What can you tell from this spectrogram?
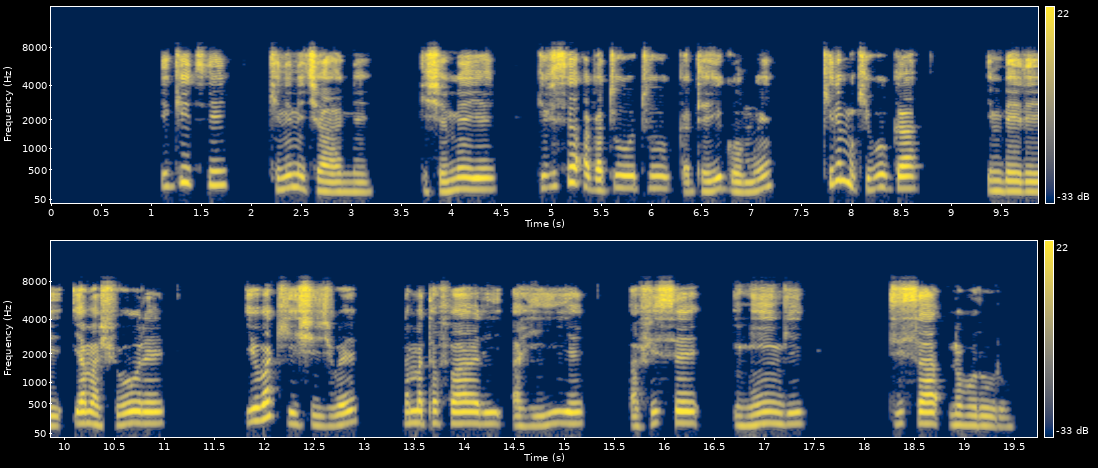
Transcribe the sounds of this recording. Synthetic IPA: iɡitʰi | kʰininit͡ʃaːne̞ | ɡ̥iʃe̞me̞je̞ | ɡ̥ifise̞ʔaɡatutʰuɡ̥ate̞jiɡo̞mŋe̞ | kiɾimukʰiβuɡa | imbe̞ɾe̞jamaʃuːɾe̞ | juːβakʰiʃid͡ʒwe̞ | namatafaːɾiaɦiːje̞ | afise̞ː | ŋ̥hiːŋɡi | z̥isanuβuɾuɾu

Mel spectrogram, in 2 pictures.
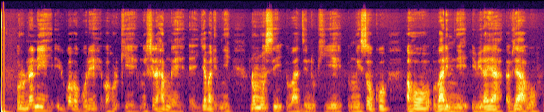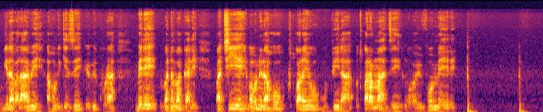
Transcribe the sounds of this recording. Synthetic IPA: oɾunaniɾɡwaβaɡo̞ɾe̞βaɦuɾukʰije̞mŋiːʃiɾaɦamŋe̞ɾjaβaɾimɲi | nomuːnsiβaziːndukʰije̞mŋiːso̞ko̞ | aɦo̞βaɾimɲe̞iβiɾajavjaːβo̞kuɡiɾaβaɾaβe̞aɦo̞βiɡe̞ze̞βikuɾa | mbe̞ɾe̞βanaβaɡaɾe̞ | βat͡ʃiːje̞βaβo̞ne̞ɾaɦo̞ku̥twaːɾajo̞umupiːɾautwaːɾamaːziŋɡo̞βaβivo̞me̞ɾe̞

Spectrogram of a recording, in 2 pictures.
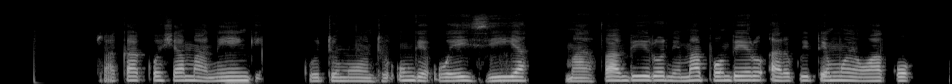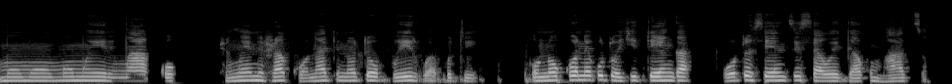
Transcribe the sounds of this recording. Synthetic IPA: ʐa̰kako̞ʃamaniŋɡi | kutimuntʰuʔuŋɡe̞ʔuweizija | mafambiɾo̞ne̞mapo̞mbe̞ɾo̞ʔaɾikuitemwojowako̞ | mumumumwirimwaːko̞ | ʐimwe̞niʐaɡʱo̞natino̞to̞bʱuirwa̰kuti | uno̞ko̞nekuto̞t͡ʃite̞ŋɡa | wo̞to̞seenzesawe̞ɡʱakum̤aːd͡zo

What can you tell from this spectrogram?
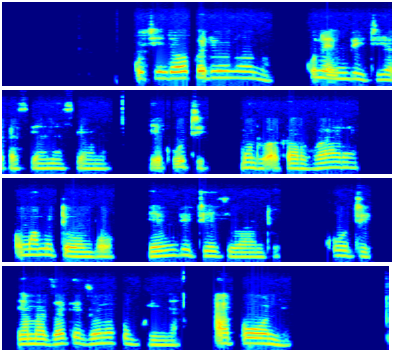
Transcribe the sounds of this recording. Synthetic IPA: kut͡ʃindawokwe̞ɗuːno̞no̞ | kune̞̰mbitijakasijanasijana | je̞̰kuti | muntʰṵa̰karwaɾa | o̰mwamito̞mbo̞ | je̞mbitije̞t͡ʃiʋantʰu | kuti | ɲamad͡zake̞d͡zone̞kuɡʱwiɲa | a̰po̞ːni

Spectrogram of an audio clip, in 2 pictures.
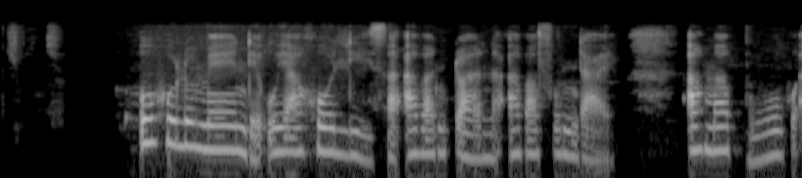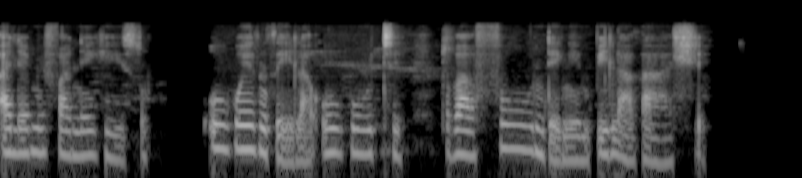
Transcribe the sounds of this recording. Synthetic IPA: uhulumɛndʱɛ̰ʔujaxolisa̰ʔaβantʼwana̰ʔaβafundʱa̰jɔ | amab̥ʱuɣuʔalemifaneɣisɔ | uɣwɛnd͡zʱɛ̰la̰ʔuɣutʰiβafundʱɛ̰ŋempʼila̰ɣaːɬɛ

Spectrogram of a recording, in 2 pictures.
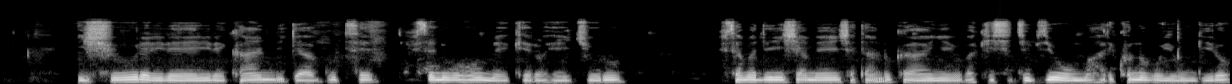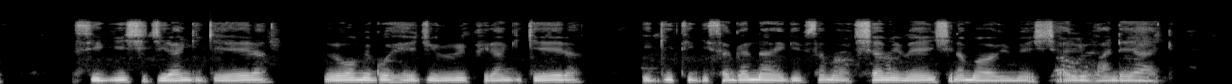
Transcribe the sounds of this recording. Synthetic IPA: iʃuɾe̞ɾiɾe̞ɾiɾe̞kʰaːndḭɟaːɡut͡se̞ifi̥se̞nuβuhume̞kʰe̞ɾo̞ɦe̞ːd͡ʒuɾu | ifi̥samadiɾiʃame̞ːnʃiatʰa̰ːndukʰaɲe̞jṵβakʰiʃid͡ʒivjuːmahaɾikʰo̞nuβujuːŋɡiɾo̞ | asiɡiʃid͡ʒiɾaːŋɡiɡe̞ːɾa | nḭɾuwomeɡwoɦe̞̰d͡ʒuɾuikwiɾaːŋɡiɡe̞ːɾa | iɡitʰiɡisaɡanaiɡiβisamaʃamime̞ːnʃinʔa̰maβaβime̞̰ːnʃiha̰ɾiɾuɦaːnde̞jaːɟu

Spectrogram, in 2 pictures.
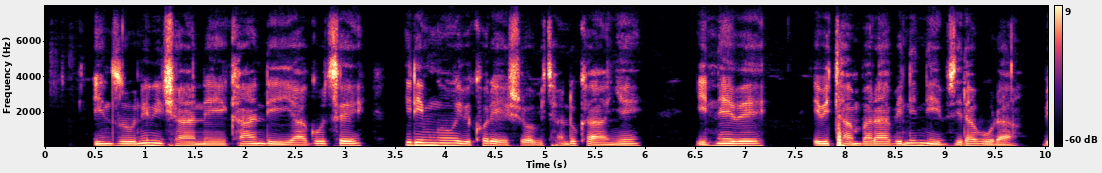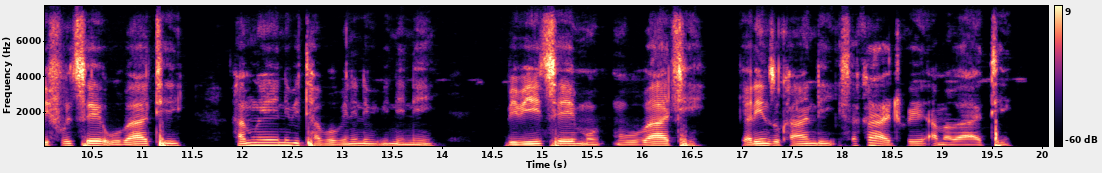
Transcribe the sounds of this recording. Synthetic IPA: inzuninit͡ʃaːne̞kʰaːndijaɡut͡se̞ | iɾimŋo̞iβikʰo̞ɾe̞ːʃo̞βitʰa̰ːndukʰaɲe̞ | in̥e̞βe̞ | iβitʰaːmbaɾaβininivjiɾʔaβṵɾa | βifut͡se̞ṵβuβaːtʰi | hamŋe̞niβitʰaβo̞βininiβinini | βiβit͡se̞muβuβaːtʰi | jaɾinzukʰaːndiisakʰad͡ʒɡwe̞a̰maβaːtʰi

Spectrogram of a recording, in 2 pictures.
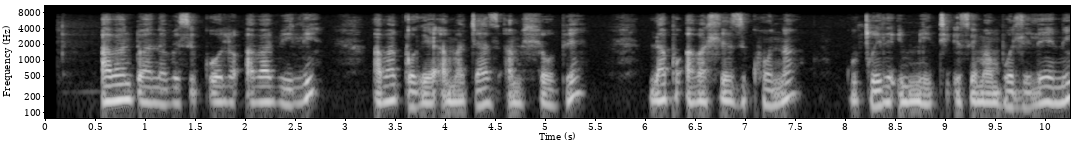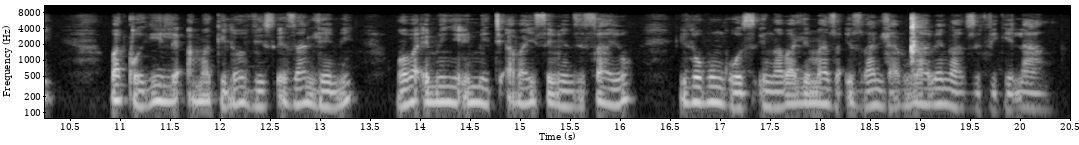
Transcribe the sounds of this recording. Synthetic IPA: aβantʼwanaβesiɣɔlɔʔaβaβili | a̰βaɡ͡ǃʱɔɣɛʔa̰mad̥ʒ̥ʱazia̰m̩ɬɔːpʰɛ | lapʰɔʔaβaɬezikʰɔna | ɣuɡ͡ǀʱwɛlɛʔimitʰiʔɛsɛma̰mbʱɔɮɛleni | βaɡ͡ǃʱeɣilɛʔama̰ɡ̥ʱilovisɛ̰zand͡ɮʱeni | ŋɔβaʔemiɲɛʔḭmitʰiʔa̰βajisɛ̰βend͡zʱisajɔ | iloβuŋoziʔiŋaβa̰limazaʔizand͡ɮʱa̰βŋ͡ǁaβɛŋaziviɣɛlaːŋa

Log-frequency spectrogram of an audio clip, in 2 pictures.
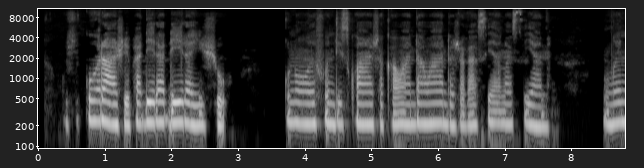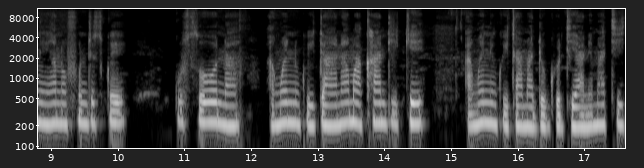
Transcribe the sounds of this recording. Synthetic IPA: ut͡ʃiko̞ɾaʐe̞paɗe̞ɾaɗe̞ɾaiʐo̞̰ | kuno̞fundiswaʐaka̰wandawandaʐakasija̰nasijaːna | umweniano̞fundiswe̞ | kuso̞naː | mwe̞nikuitanamakʰandike̞ | a̰mwe̞nikuitamadʱo̞ɡʱodʱiane̞matʰiːti̥

